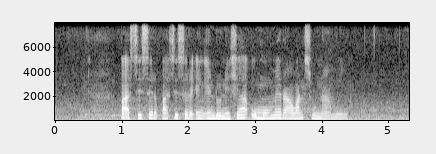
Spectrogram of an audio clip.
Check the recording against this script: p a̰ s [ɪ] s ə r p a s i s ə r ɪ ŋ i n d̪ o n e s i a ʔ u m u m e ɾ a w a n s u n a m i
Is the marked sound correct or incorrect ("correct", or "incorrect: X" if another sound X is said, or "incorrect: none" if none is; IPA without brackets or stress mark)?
incorrect: i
